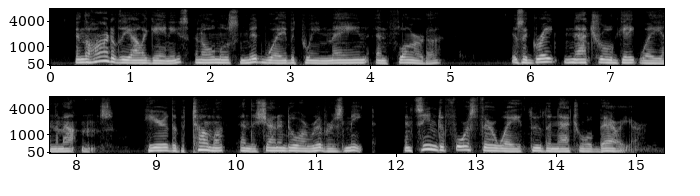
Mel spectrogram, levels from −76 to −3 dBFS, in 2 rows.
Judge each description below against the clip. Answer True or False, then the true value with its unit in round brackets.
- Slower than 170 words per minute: True (150 wpm)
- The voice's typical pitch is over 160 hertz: False (140 Hz)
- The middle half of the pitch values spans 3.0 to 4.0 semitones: True (3.4 semitones)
